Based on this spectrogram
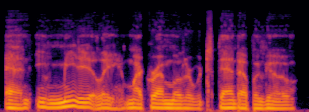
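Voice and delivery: ordinary delivery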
